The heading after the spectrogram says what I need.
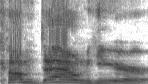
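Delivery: high-pitched, loud yelling. Imitating the movie's Scorpion, who yells everything: Scorpion yelling. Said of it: "he has to yell it".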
